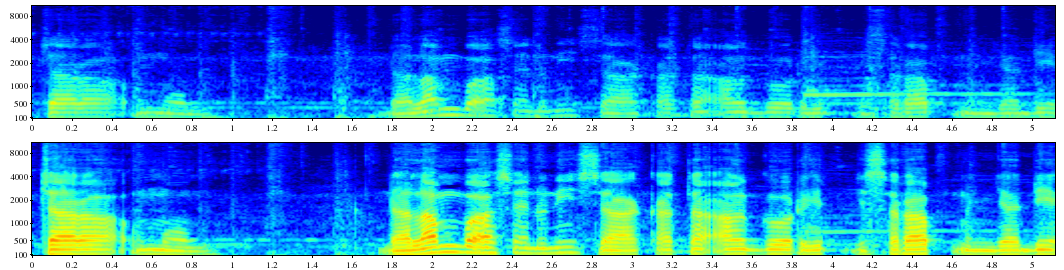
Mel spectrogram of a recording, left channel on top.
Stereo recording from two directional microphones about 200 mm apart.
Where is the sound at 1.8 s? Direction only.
60° right (ahead or behind).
